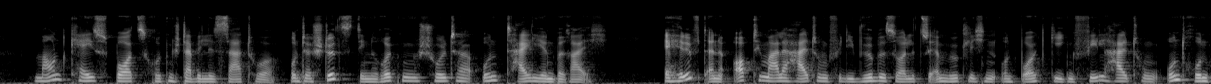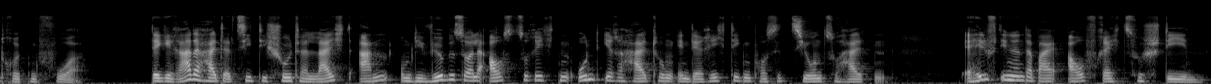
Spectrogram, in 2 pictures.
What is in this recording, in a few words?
GERMAN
